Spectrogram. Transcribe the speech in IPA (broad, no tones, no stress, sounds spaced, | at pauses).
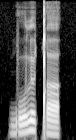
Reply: b u l ʉ ǃ ɐ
